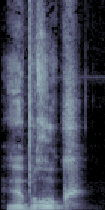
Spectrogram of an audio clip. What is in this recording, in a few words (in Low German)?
"Gebruck", Platt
